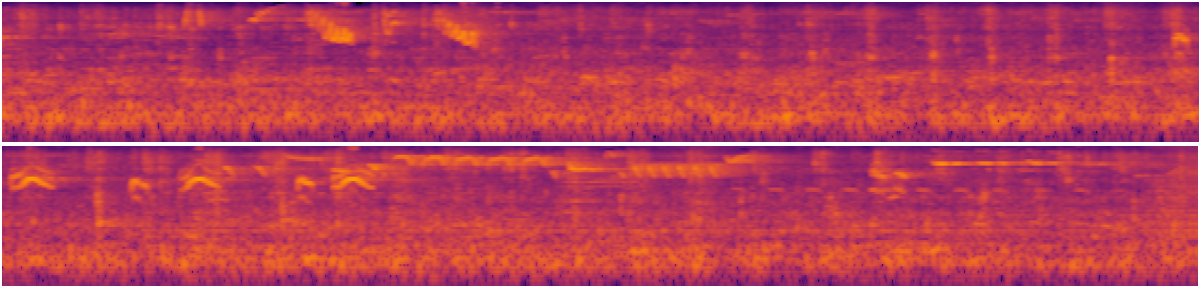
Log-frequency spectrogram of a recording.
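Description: Songbird chirping faintly over a steady low background hiss, with a run of quick repeated chirps and a short rapid trill in the second half.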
